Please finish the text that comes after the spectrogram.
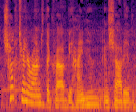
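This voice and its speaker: A man's voice: medium pitch, sing-song, moderate pace, a crowd in the background. A man narrating a scripted first-person comic story as a podcast host, in a dramatic, wry manner.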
